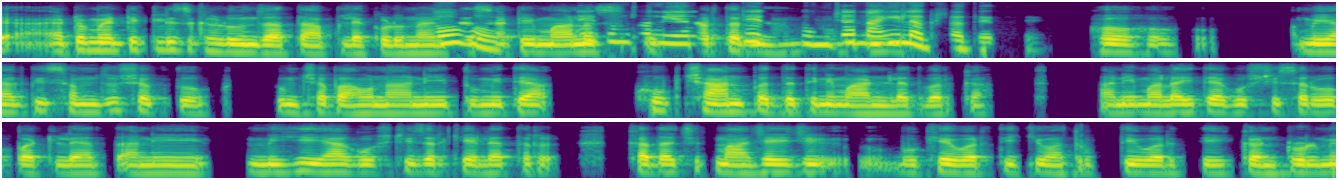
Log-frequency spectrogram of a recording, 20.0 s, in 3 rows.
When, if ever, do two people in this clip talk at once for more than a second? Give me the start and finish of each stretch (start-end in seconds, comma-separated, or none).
2.2-4.5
